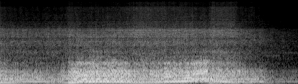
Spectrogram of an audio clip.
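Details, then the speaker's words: Mercedes-Benz C63 AMG V8 blipped up and held, with a raspy puffing edge under the exhaust note from a small exhaust leak in the driver's side pipe to the muffler, which needs welding. "Yeah, the car is not supposed to be making exhaust noise right there. So, at least the exhaust leak is not that bad."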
